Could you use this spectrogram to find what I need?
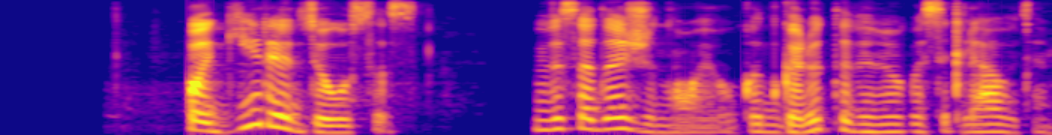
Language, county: Lithuanian, Vilnius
